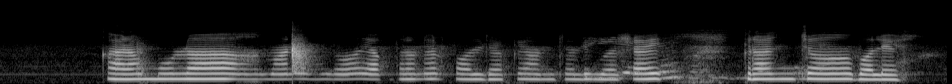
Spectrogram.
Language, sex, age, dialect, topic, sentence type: Bengali, female, 18-24, Northern/Varendri, agriculture, statement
